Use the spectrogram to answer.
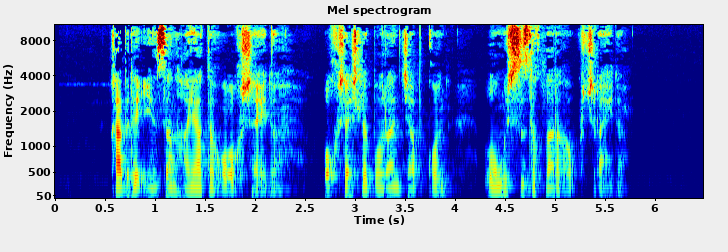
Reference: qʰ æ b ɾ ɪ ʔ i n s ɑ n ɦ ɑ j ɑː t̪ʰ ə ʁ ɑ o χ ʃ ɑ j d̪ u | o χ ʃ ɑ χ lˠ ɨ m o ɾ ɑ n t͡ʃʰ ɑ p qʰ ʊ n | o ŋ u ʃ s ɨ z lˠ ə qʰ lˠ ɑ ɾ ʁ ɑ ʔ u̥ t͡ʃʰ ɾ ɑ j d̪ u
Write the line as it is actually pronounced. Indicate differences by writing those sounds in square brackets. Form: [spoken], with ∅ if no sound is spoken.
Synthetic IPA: qʰ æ b ɾ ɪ ʔ i n s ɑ n ɦ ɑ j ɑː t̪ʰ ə ʁ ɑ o χ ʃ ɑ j d̪ u | o χ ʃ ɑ [ʃ] lˠ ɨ [b] o ɾ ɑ n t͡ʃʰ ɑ p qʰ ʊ n | o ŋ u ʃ s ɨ z lˠ ə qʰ lˠ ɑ ɾ ʁ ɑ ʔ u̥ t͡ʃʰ ɾ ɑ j d̪ u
